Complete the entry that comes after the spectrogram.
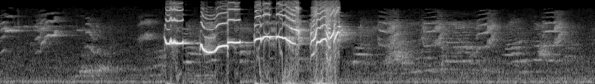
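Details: Oriental magpie-robin song, loud playback meant to rouse a sluggish magpie-robin into singing: a burst of rich, loud whistled phrases, sliding and warbling, lasting about two seconds amid quieter chatter and faint background hum.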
